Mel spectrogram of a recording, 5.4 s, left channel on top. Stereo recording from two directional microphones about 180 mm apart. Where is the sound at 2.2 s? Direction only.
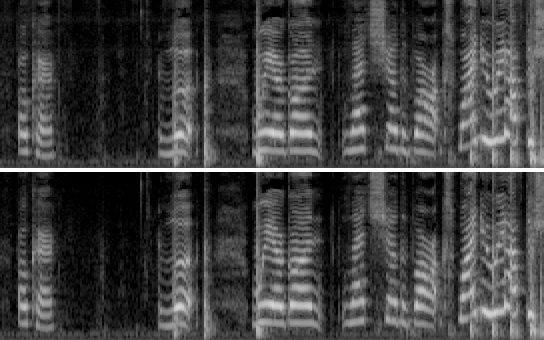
40° right (ahead or behind).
